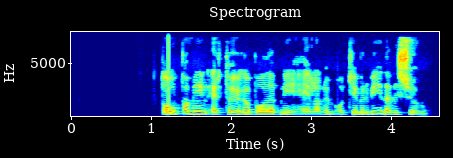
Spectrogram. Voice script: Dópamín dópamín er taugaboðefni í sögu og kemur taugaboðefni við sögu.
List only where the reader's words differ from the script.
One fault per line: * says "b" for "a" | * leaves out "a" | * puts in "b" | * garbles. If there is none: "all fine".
* leaves out "dópamín"
* says "heilanum" for "sögu"
* says "víða" for "taugaboðefni"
